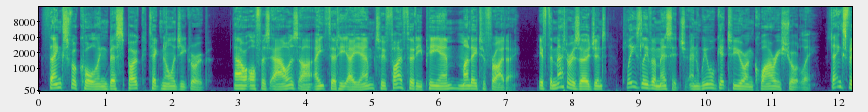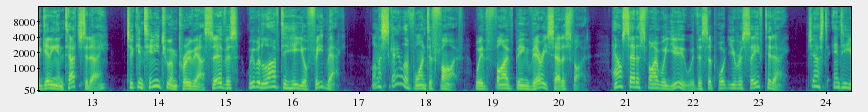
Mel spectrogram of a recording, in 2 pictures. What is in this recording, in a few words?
english australian ivr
